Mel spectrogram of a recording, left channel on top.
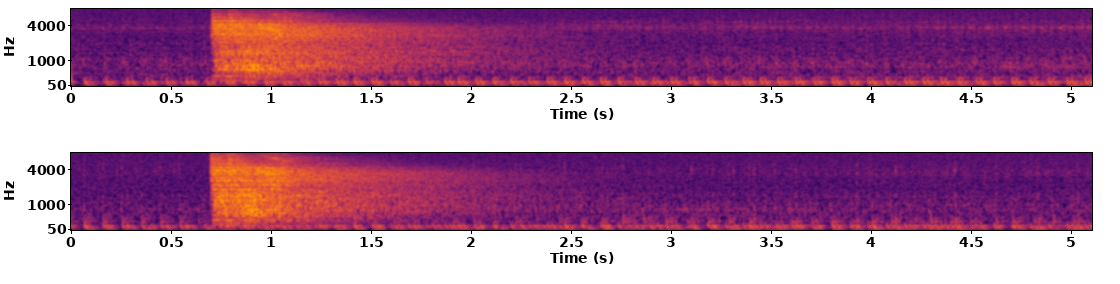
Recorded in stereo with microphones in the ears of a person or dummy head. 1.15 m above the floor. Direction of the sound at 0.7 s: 50° right (ahead or behind).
